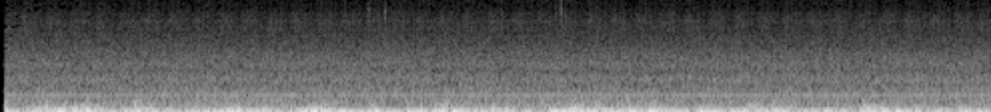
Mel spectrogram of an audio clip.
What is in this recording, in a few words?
Bare Mic Low; Foam Default K-FLCY-L Z-FM-M; K-Tek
